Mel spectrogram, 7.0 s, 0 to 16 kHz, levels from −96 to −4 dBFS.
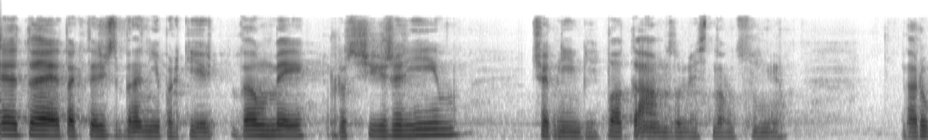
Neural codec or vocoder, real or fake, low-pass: autoencoder, 22.05 kHz, a latent of 192 numbers a frame, VITS, trained on one speaker; fake; 9.9 kHz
